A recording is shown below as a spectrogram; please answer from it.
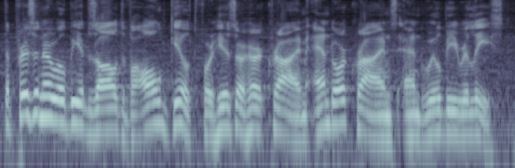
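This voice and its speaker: A man's voice: mid-range voice, lively intonation, moderate pace, a little hiss or hum, natural voice. A man playing a stern police lieutenant in an audio drama, speaking in a clipped, official, procedural way. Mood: formal, stern.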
